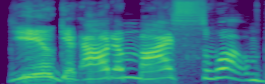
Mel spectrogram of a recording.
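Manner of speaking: badly faked Scottish ogre shout; awful Scottish accent. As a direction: try a Scottish accent and miss. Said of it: "That's an awful Scottish accent".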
